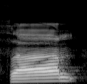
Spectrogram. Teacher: زبان کی نوک ثنائے علیہ کے سرے سے لگے تو ثا ادا ہوتا ہے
